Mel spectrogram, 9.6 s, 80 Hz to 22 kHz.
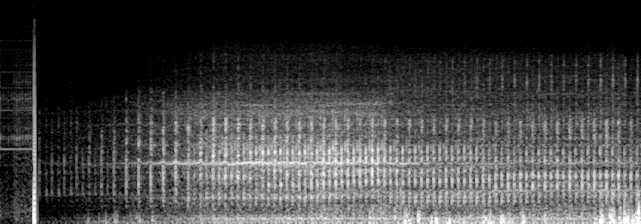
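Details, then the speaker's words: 1999 Jeep 4.7 V8, 214,000 miles, good oil pressure, idling: steady sharp knocking through the engine note, seeming to come from the bottom of the engine; cause not confirmed. "like it's coming from the bottom. Oh boy. She's the noisy one."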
